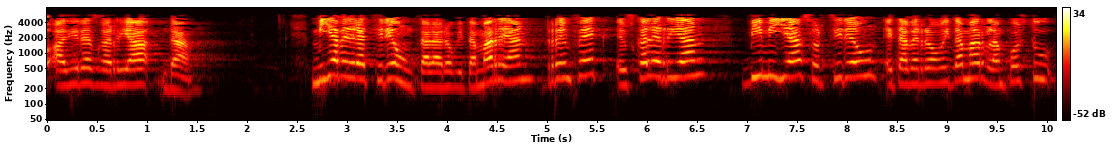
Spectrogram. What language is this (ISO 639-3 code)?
eus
